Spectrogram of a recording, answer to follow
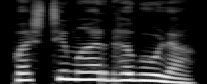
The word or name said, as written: ಪಶ್ಚಿಮಾರ್ಧಗೋಳ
